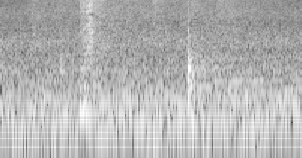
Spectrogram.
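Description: Faint rubbing and rustling of a braided rope handled in the fingers while a bowline is tied, with one small click a little over a second in, over a low steady room hum.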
